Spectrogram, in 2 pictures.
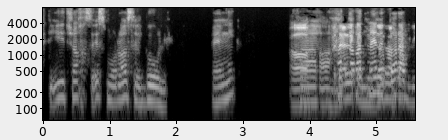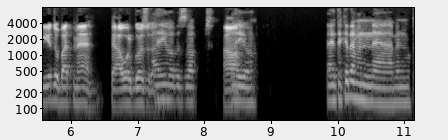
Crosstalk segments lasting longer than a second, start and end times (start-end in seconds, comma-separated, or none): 3.8-5.5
